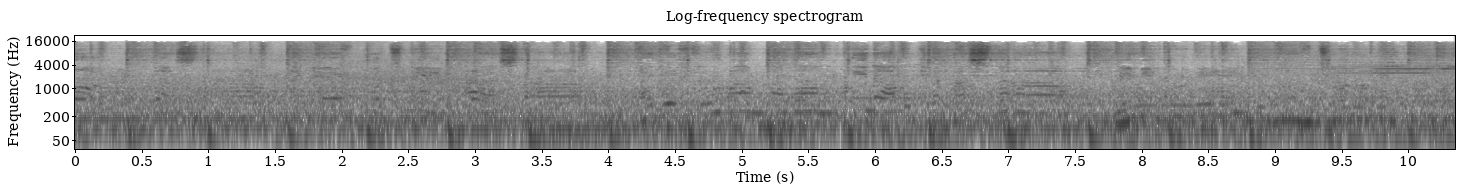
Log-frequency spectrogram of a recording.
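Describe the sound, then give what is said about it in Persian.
A steady, continuous engine rumble and road noise, like riding inside a moving car, holding at an even moderate level throughout with faint hiss and soft ticks above it. “ماشین عطا و نگاهش به باران.”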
